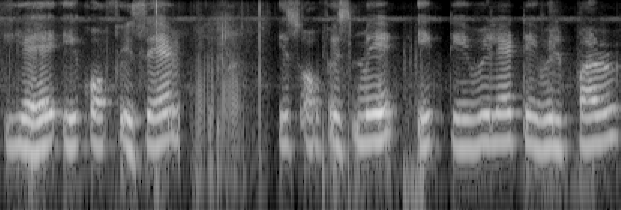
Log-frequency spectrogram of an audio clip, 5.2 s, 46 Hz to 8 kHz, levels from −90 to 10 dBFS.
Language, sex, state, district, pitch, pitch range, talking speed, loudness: Hindi, female, Punjab, Kapurthala, 230 Hz, 220-240 Hz, 140 wpm, -17 LUFS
